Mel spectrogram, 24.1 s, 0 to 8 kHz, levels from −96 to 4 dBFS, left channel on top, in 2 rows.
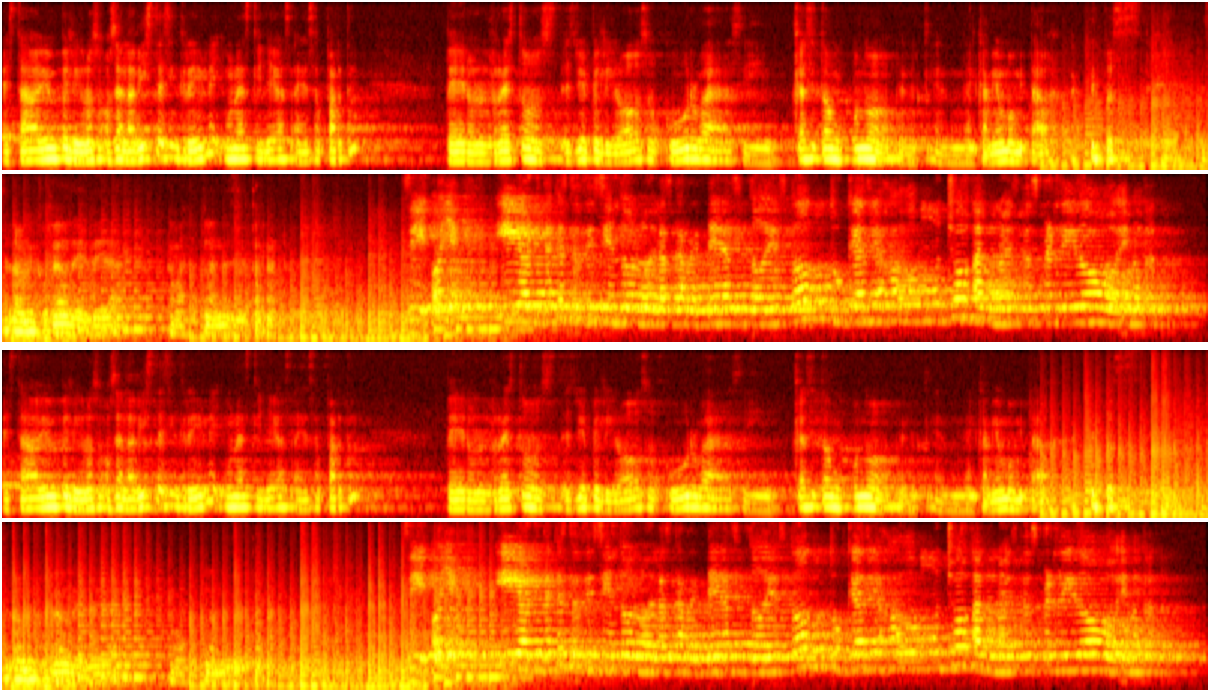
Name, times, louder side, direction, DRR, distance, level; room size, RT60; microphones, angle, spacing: voice 1, 0.0-3.6 4.5-14.8, left 1 dB, 30° left, 9 dB, 0.7 m, -18 dB
sound 1, 10.3-17.4, right 2 dB, 55° right, 0.8 m, -25 dB
voice 2, 16.1-23.6, equal, 20° right, -2 dB, 7.0 m, -21 dB
28.5 x 28.0 x 7.1 m, 2.6 s
head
